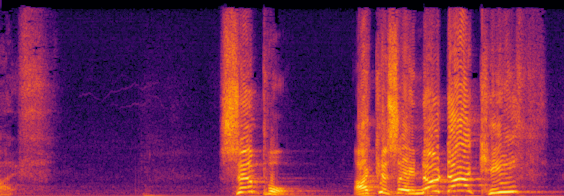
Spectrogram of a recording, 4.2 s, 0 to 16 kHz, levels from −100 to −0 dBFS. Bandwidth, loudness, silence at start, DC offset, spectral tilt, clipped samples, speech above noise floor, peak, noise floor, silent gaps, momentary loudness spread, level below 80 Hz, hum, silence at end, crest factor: 16 kHz; -12 LUFS; 0 s; under 0.1%; -1 dB/octave; under 0.1%; 41 dB; -4 dBFS; -53 dBFS; none; 21 LU; -48 dBFS; none; 0.2 s; 12 dB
